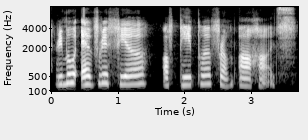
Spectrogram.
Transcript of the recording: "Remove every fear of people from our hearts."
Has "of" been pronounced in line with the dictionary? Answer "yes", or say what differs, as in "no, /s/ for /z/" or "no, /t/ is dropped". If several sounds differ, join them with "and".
no, /f/ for /v/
